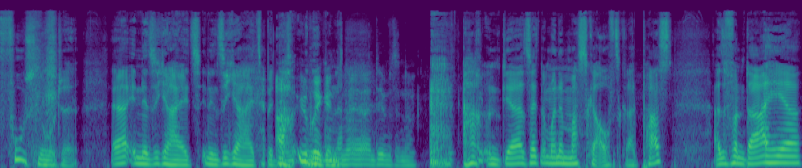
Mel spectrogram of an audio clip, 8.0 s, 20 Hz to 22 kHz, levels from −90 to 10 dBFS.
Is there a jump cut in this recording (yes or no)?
yes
